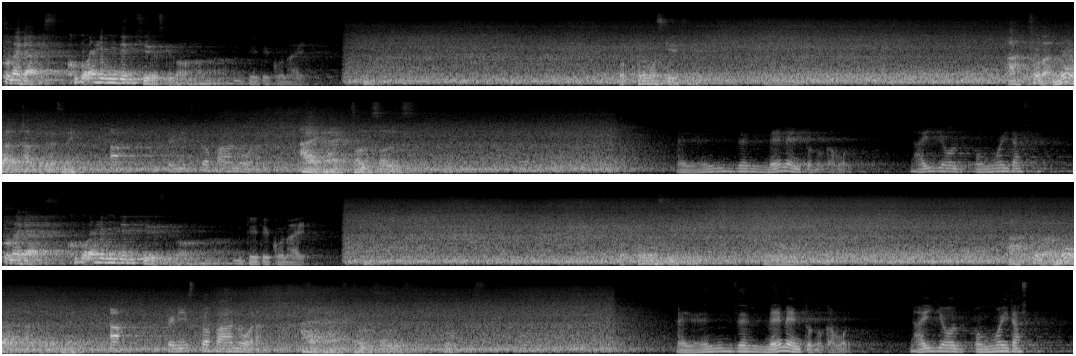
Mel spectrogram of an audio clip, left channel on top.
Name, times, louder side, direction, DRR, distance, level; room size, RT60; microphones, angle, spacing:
voice 1, 0.0-2.3 3.6-3.7 6.2-7.2 10.0-11.8 13.7-14.8, left 2 dB, 40° left, 3 dB, 0.6 m, -22 dB
voice 2, 2.3-3.0 7.6-8.4 11.8-12.0 12.4-14.0 15.1-15.5 15.9-16.0 17.5-19.2 19.8-21.0, right 6 dB, 65° right, 11 dB, 0.3 m, -27 dB
sound 1, 3.4-16.9, right 1 dB, 30° right, 1.1 m, -27 dB
22.5 x 13.5 x 3.7 m, 2.2 s
head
